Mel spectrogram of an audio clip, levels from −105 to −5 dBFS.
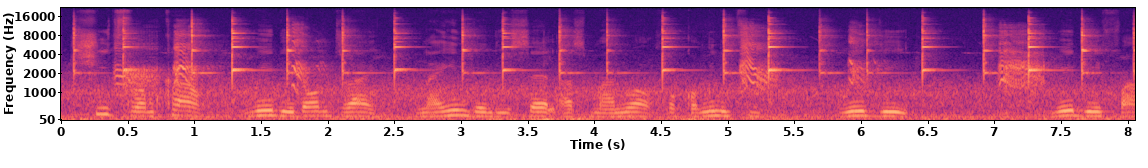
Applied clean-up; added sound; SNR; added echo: none; Glass / Bell + Bird vocalization, bird call, bird song; -2 dB; none.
